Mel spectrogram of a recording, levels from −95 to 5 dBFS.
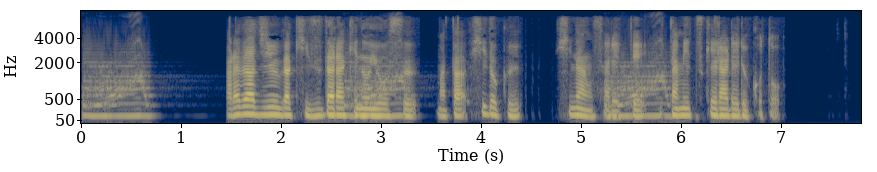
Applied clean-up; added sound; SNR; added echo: none; Musical instrument; 10 dB; none.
